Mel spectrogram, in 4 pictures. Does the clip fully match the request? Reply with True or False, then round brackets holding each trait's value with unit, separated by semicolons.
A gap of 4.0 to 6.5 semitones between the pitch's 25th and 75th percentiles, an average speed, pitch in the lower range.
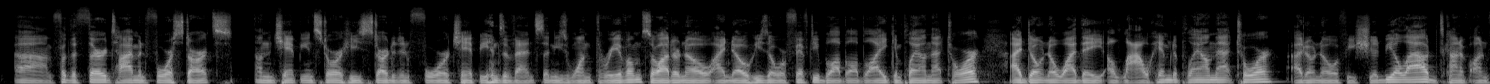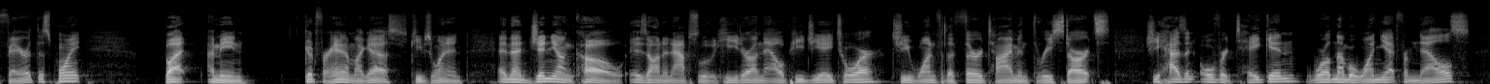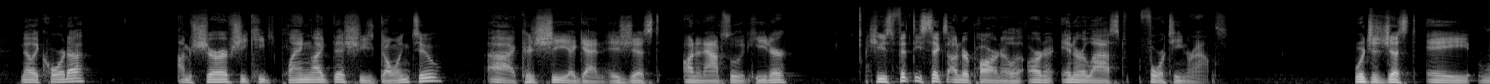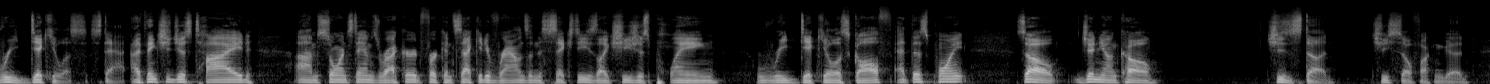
False (3.2 semitones; 185 wpm; 100 Hz)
